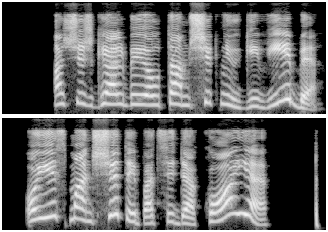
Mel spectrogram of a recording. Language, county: Lithuanian, Klaipėda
